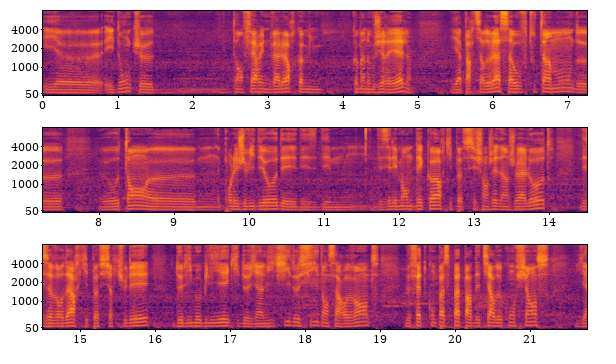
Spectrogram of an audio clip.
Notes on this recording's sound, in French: Dernier entretien de la série enregistrée à l'occasion de la foire Around Video de Lille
